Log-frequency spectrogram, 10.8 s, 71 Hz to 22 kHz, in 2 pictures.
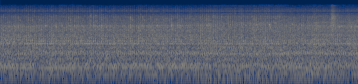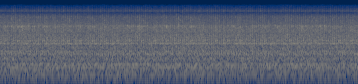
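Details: Volvo VNL D13 truck idling after a new O-ring was fitted and the nuts tightened. The loud windy noise from the pipe, heard after an accident, came from a crimped, improperly seated O-ring. Now a steady, smooth diesel drone with no whistle.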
